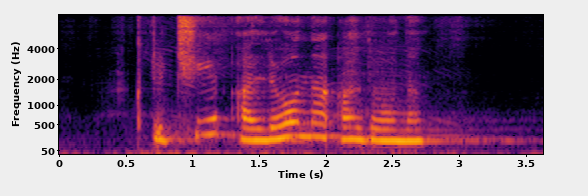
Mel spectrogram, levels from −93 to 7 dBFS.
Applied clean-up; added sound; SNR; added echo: neural separator model SepFormer DNS4.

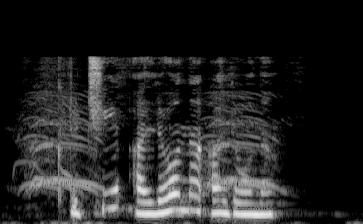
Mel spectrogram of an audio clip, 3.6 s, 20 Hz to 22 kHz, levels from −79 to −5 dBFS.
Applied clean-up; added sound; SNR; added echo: classical method WPE with log-MMSE.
